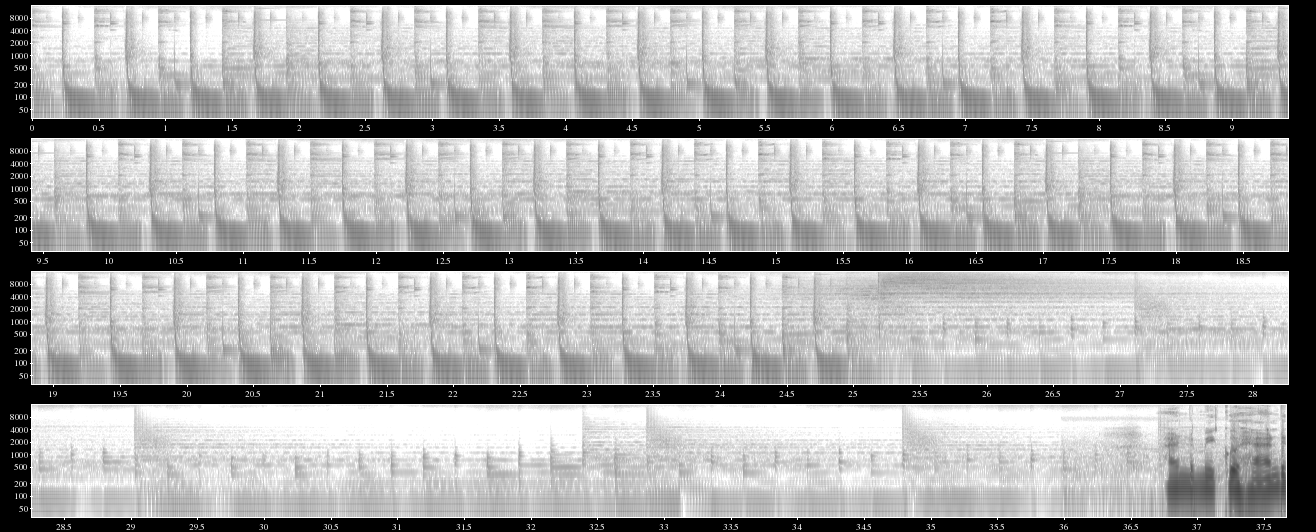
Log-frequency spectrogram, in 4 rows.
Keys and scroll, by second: 0.3 space, 5.8 space, 6.4 space, 7.9 space, 10.5 space, 15.0 space, 21.6 ctrl+-, 31.6 space.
